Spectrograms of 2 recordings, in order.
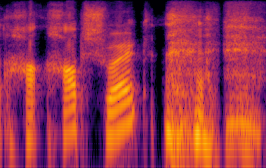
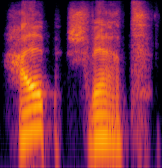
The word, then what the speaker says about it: Halbschwert: know we we we call it not harpshwerk it's called hype schweitz oh we laugh at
